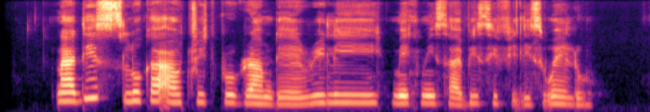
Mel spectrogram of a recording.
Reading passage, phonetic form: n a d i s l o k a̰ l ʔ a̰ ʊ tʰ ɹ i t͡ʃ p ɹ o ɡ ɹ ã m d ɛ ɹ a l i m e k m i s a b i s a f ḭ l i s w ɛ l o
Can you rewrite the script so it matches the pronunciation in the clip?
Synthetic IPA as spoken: n a d i s l o k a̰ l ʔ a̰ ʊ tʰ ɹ i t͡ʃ p ɹ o ɡ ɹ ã m d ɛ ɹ i l i m e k m i s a b i s i f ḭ l i s w ɛ l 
